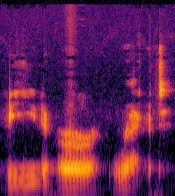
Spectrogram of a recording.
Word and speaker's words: Wiedericht: My last name is pronounced Wiedericht, and you can also call me or Mr. or Professor or Hey You. And notice phonetically it's W-E-E-D, but it is actually spelled W-I-E-D, period.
